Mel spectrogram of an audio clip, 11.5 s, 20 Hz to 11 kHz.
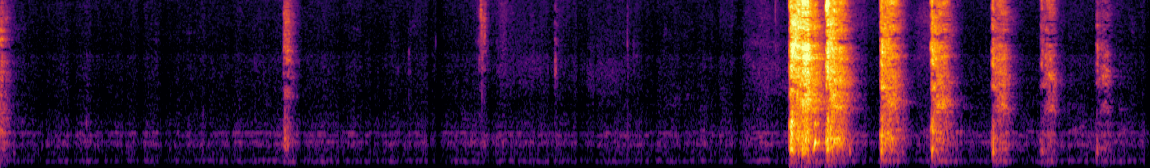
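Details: Productive morning cough, lasting about 45 minutes each morning: a run of about seven wet, loose coughs after a quiet stretch with a faint background hum.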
